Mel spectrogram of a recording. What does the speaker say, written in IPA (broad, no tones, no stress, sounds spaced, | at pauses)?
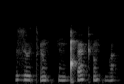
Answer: z ʉ tʼ ẽ kʷʰ ə̃ ǃʼ ɛ kʼ ɛ̃ kʷ a̤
